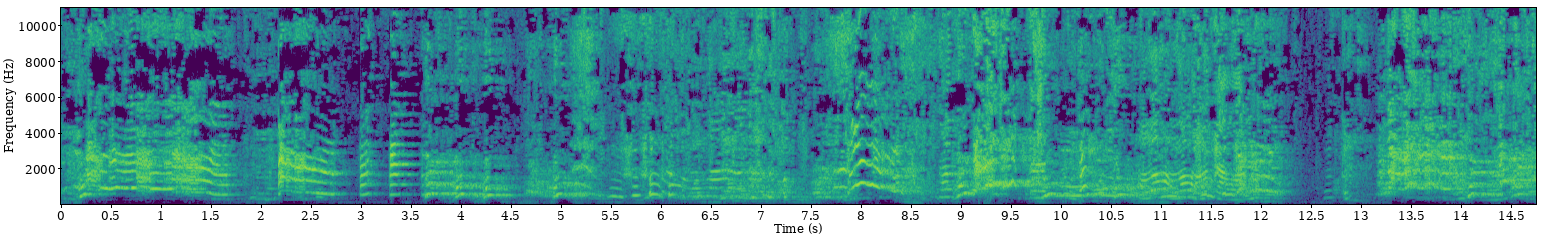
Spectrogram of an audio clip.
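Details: Dog screaming loudly while receiving a vaccine; long, wavering, voice-like wails with harmonics, broken by short pauses, crowding nearly the whole recording.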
